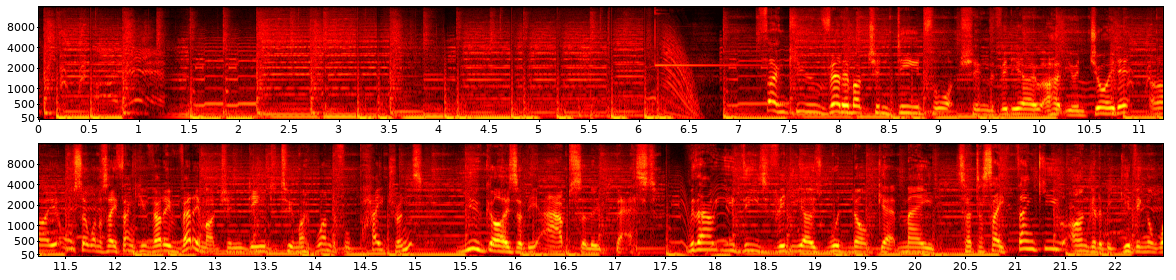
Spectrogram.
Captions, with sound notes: [ping!] Thank you very much indeed for watching the video. I hope you enjoyed it. I also wanna say thank you very, very much indeed to my wonderful patrons! You guys are the absolute best. Without you, these videos would not get made. So to say thank you, I'm gonna be giving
